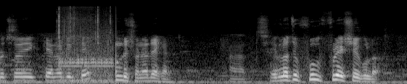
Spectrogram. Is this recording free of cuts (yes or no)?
no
